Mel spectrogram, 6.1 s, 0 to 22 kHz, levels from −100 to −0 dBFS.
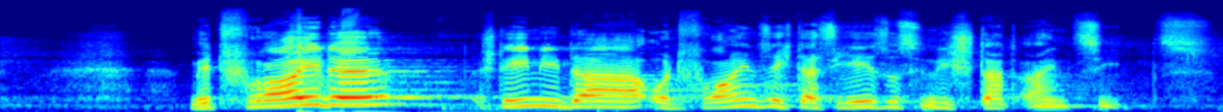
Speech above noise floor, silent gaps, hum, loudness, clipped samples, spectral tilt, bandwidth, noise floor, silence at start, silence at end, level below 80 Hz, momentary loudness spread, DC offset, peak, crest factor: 36 dB; none; none; -26 LUFS; under 0.1%; -4.5 dB/octave; 10.5 kHz; -62 dBFS; 0.95 s; 0.55 s; -72 dBFS; 21 LU; under 0.1%; -8 dBFS; 18 dB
